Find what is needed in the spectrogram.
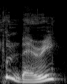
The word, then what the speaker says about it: Thunberg: Thunberry. Is that how it's pronounced? Thunberry. Thunberry. Yes. Ah, Good to know. Yes. Um, the Toonberry.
